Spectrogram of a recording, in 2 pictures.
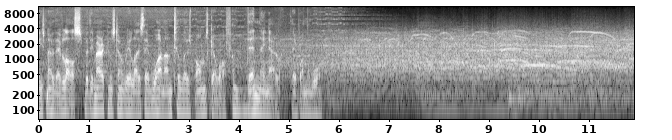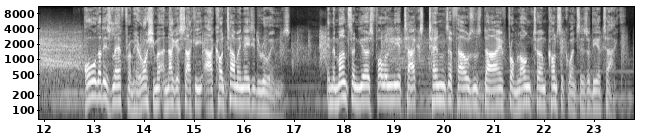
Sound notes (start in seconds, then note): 8.0 whistling and cheering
